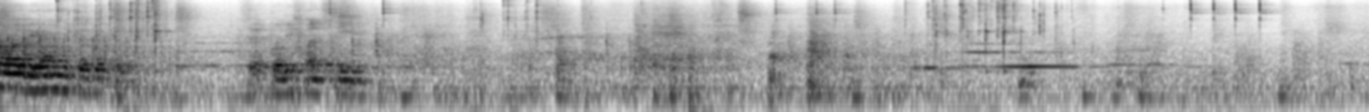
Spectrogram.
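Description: Small glass objects clink lightly against each other.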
